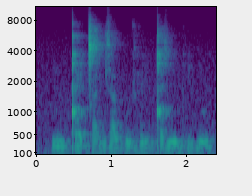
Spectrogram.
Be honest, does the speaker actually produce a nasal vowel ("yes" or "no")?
yes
